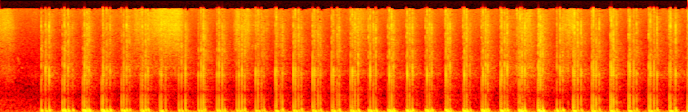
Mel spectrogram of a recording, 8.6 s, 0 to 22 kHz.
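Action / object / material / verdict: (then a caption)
tap / spiral-bound paper notebook with plastic cover / plastic / none. Fingernails tap on the textured purple plastic cover of a small spiral-bound paper notebook held upright. About 37 quick, dull taps come in a fast, fairly steady rhythm, each a short low thump with a faint brighter click and almost no ring.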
